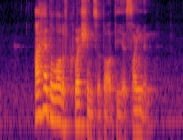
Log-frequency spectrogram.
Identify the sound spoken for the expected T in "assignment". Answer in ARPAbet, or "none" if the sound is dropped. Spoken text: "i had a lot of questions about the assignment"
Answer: T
